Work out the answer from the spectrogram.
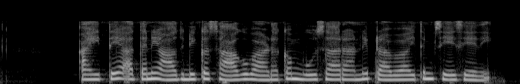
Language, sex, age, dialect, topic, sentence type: Telugu, female, 25-30, Telangana, agriculture, statement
